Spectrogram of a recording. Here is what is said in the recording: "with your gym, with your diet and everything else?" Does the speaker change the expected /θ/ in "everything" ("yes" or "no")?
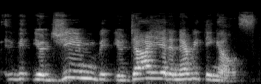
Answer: no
